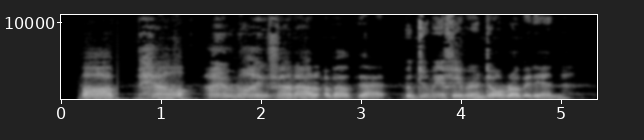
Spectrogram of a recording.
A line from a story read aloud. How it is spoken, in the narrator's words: Gumshoe said sadly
